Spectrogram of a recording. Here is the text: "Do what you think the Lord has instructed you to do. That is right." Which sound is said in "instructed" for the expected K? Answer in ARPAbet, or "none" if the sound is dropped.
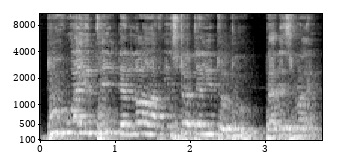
none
